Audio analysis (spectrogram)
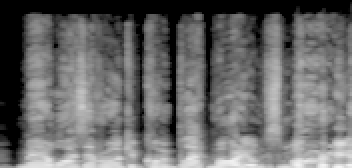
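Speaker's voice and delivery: very loud, high-pitched, upset griping. Retelling what a man kept saying on the phone, imitating someone upset. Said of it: "like kind of upset".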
